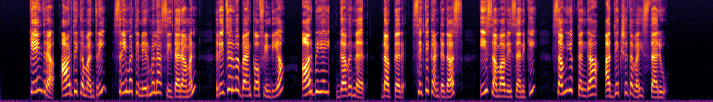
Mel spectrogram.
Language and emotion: Telugu, neutral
